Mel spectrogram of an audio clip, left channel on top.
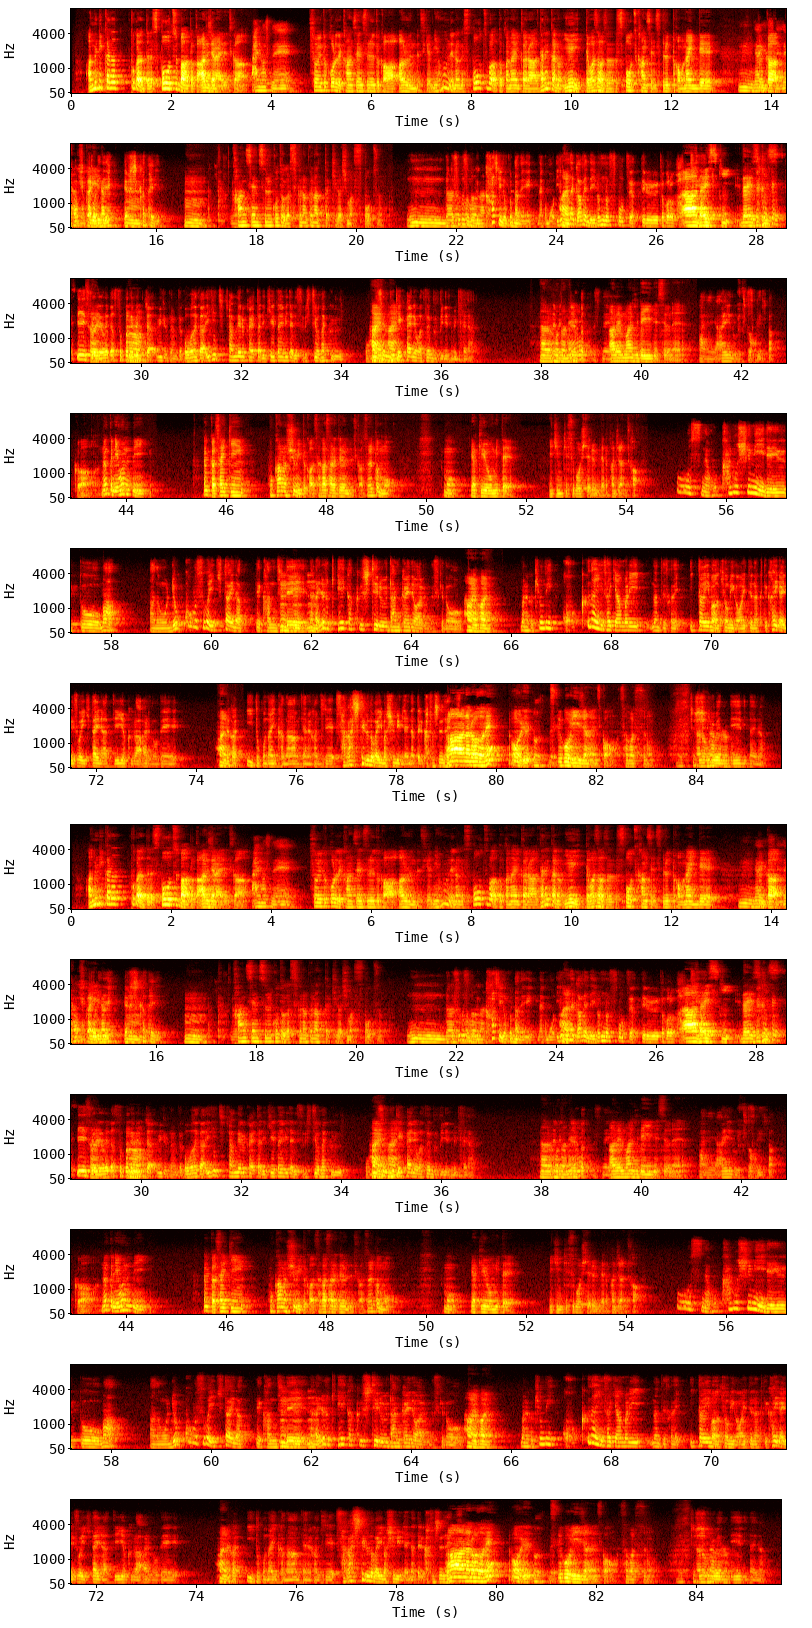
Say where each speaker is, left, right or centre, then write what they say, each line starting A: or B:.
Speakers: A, on the left; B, on the left.
A: アメリカだとかだったらスポーツバーとかあるじゃないですか。
B: ありますね。
A: そういうところで観戦するとかはあるんですけど、日本でなんかスポーツバーとかないから、誰かの家行ってわざわざスポーツ観戦するとかもないんで、
B: うん、ないですね。
A: なんか確かになんか、
B: なんかもう一人で <laughs> やるしかない
A: うん、うん、
B: 感じですね。
A: 観戦することが少なくなった気がします、スポーツの。
B: うん、なんかそれこそ僕、
A: なるほど、なるほど。
B: カジノとかで、
A: うん、
B: なんかもういろんな画面でいろんなスポーツやってるところがあって、
A: はい。ああ、大好き、大好きっす、
B: <laughs> いいっすよね。
A: そういうの。
B: なんかそこでめっちゃ見てたりとか、
A: うん、は
B: もうなんか、いちいちチャンネル変えたり、携帯見たりする必要なく、もう目線だけ変えれば全部見れるみたいな。
A: い、はい。なるほどね。
B: あれめっちゃ良かったですね。
A: あれマジでいいですよね。
B: はい。ああいうのめっちゃ好きでした。
A: そっか。なんか日本になんか最近、他の趣味とか探されてるんですかそれとも、もう野球を見て一日過ごしてるみたいな感じなんですか
B: そうっすね。他の趣味で言うと、まあ、あの、旅行すごい行きたいなって感じで、
A: うんうんうん。
B: なんかいろいろ計画してる段階ではあるんですけど、
A: はいはい。
B: まあなんか基本的に国内に最近あんまり、なんていうんですかね、一旦今は興味が湧いてなくて、海外にすごい行きたいなっていう意欲があるので、
A: はい。
B: なんかいいとこないかな、みたいな感じで、探してるのが今趣味みたいになってるかもしれないです。
A: ああ、なるほどね。おい、
B: そうですね。
A: すごいいいじゃないですか。探すの。
B: めっちゃ調べて、
A: なるほど、なるほど。
B: みたいな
